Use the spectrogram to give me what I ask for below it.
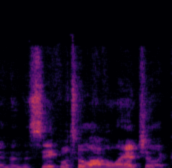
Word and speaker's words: Lavalantula: Lavalantula. – Lavalantula, and then two lava, two lantula.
